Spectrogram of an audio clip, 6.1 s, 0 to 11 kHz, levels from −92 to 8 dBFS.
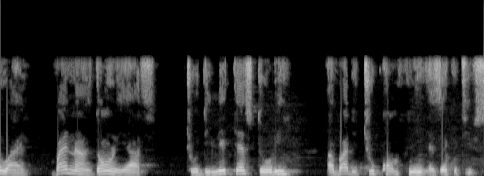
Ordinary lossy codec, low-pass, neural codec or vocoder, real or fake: none; 7.2 kHz; none; real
